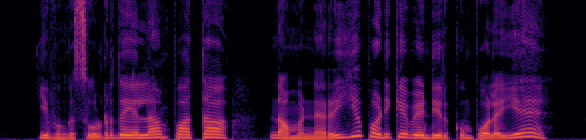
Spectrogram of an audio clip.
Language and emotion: Tamil, fearful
